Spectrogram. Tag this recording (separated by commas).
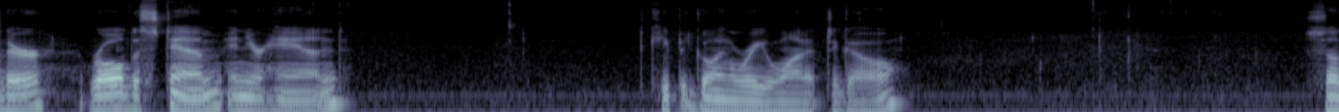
Speech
